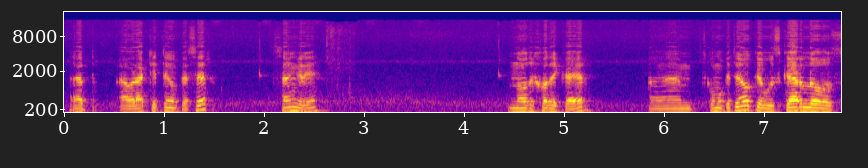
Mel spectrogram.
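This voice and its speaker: A man's voice: mid-range voice, a little slow, long pauses, a little mellow, slight background noise. A young man hosting a gaming channel, giving let's play commentary on a horror game and yelping and swearing at the scares. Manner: jumpy, yelps and swears at scares.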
